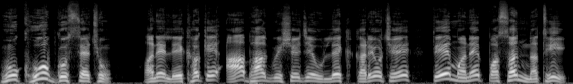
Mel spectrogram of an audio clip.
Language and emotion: Gujarati, angry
